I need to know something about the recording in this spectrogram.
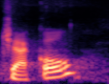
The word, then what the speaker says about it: Jekyll: We've got Robert Jekyll. Did I pronounce that correctly?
